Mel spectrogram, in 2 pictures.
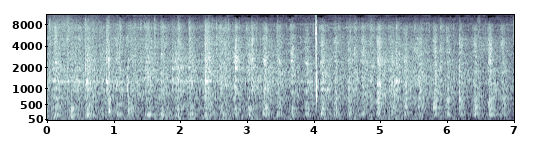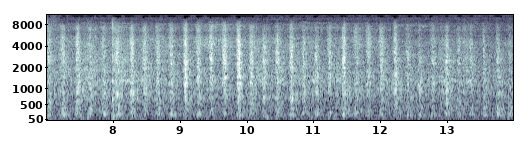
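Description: Passenger train pulling away and receding down the line, a regular beat of sharp clicks, about two a second, over a steady hiss, slowly fading as it goes.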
